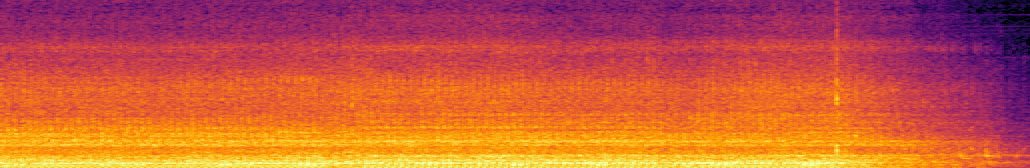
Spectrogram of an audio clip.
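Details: Honda Ruckus scooter idling quickly and evenly for about five seconds, then switched off. The starter works fine, and the battery was found to be bad.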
